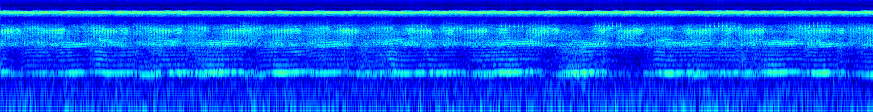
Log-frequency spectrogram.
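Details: Frog chorus calling for rain: dense, repeated croaking pulses that overlap for about eleven seconds, backed by a continuous high-pitched insect buzz.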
